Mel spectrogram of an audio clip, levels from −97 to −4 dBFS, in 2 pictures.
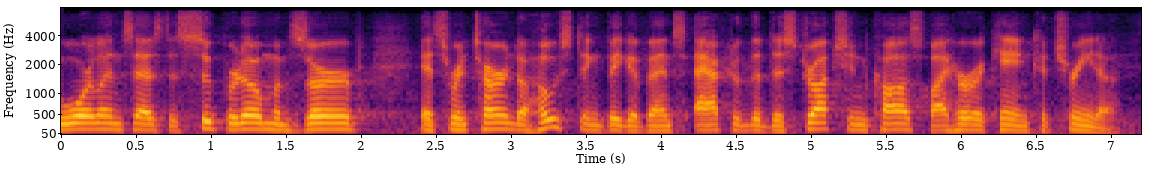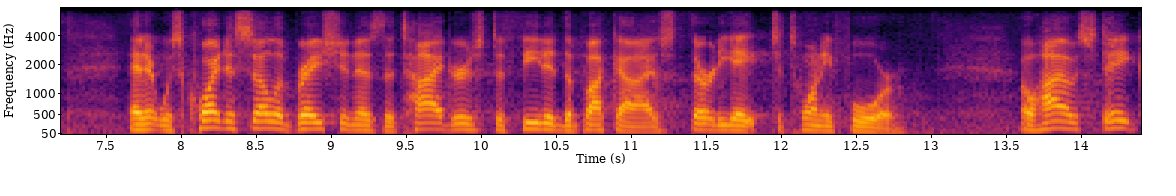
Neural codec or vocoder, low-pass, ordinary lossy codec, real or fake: codec, 16 kHz, 0.8 kbps, ZipCodec; 7.2 kHz; Opus, 64 kbps; fake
